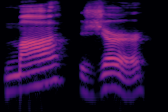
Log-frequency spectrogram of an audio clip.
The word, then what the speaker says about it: majeure: Okay, Joe, a Navy helicopter pilot, says the proper way to say it is majeure. That's M-A-H-Jeure.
